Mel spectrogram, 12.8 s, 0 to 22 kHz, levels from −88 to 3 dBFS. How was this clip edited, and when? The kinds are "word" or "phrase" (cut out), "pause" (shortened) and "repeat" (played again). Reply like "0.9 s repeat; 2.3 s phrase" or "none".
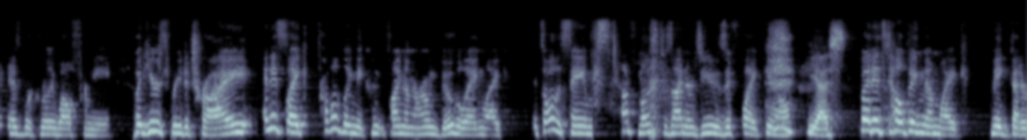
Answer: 1.7 s word; 2.0 s word; 3.2 s word; 4.4 s word; 7.4 s word; 11.1 s word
